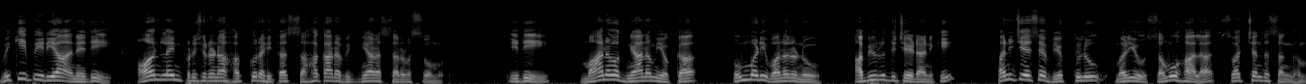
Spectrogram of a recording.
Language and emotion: Telugu, neutral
